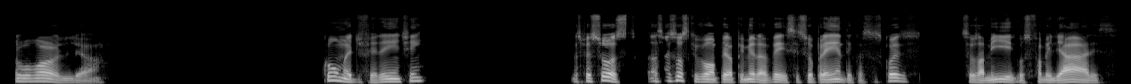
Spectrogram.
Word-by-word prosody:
Olha! 140 -10 -1 2.2
Como 180 -5 +2
é 120 - +3
diferente, 115 +7 -1
hein. 165 +1 -3 1.5
As - - -7
pessoas 150 - +2 0.2
as 145 -2 -6
pessoas 170 +1 -1
que 135 - -7
vão 120 -2 +4
pela 110 +2 +2
primeira 115 -3 +2
vez 100 +1 0
se - - -10
surpreendem 110 -2 +1
com - - -16
essas 105 +8 -13
coisas? 155 -4 -1 0.4
Seus - - -4
amigos, 105 -3 +1
familiares? 100 -2 +1
115 Hz, 115 wpm, -23 LUFS, 105-140 Hz, 2.2 s, vão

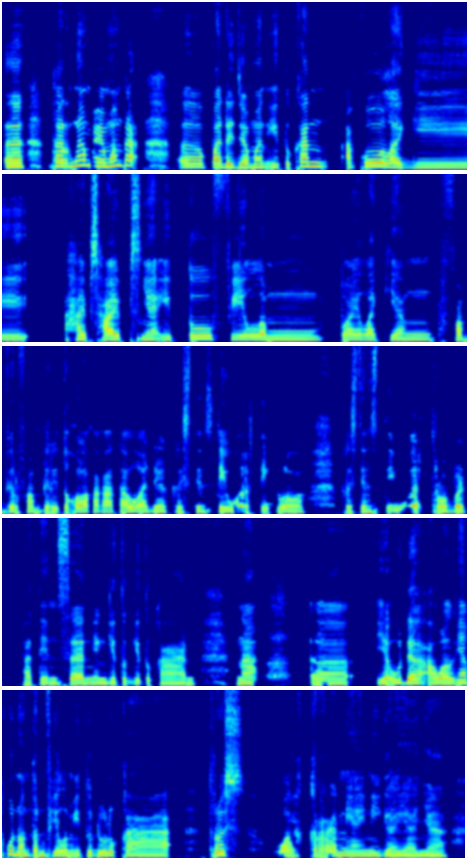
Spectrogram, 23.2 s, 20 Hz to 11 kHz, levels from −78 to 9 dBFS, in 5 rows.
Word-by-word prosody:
Eee, 245 +1 +8 0.3
karena 260 +4 +6 0.2
memang 270 +5 +5
Kak, 325 -2 +4 0.4
eee, 230 0 +1
pada 225 -2 +5
zaman 215 0 +2
itu 225 0 -4
kan 270 -1 +5 0.2
aku 250 0 +5
lagi 190 -2 -1 0.4
hypes-hypes-nya 195 -1 +1
itu 235 +4 0
film 190 -2 0 0.6
Twilight 185 -2 -1
yang 180 0 -2 0.2
vampir-vampir 190 +1 -2
itu - - 0
kalau 190 -2 +3
Kakak 180 0 -3
tahu 190 +3 +2
ada 175 -1 -2
Kristen 180 0 -7
Stewart 185 -1 -1
itu 205 +2 -8
loh. 180 -2 0 0.4
Kristen 180 0 -4
Stewart, 180 +2 -2
Robert 180 -3 +1 0.2
Pattinson, 180 +1 -1
yang 175 - -2
gitu-gitu 180 +3 -5
kan. 160 -2 -4 0.5
Nah, 180 -1 +3 0.6
eee, 190 -1 -1 0.3
ya 180 -1 +4
udah 225 -3 +4
awalnya 185 +5 +3
aku 275 - +5
nonton 200 -4 +3
film 190 -1 0
itu 195 -1 -3
dulu 195 +4 +2
Kak, 165 -4 -2 0.4
terus 225 +1 +2 0.3
wah 205 -1 +3 0.2
keren 195 +3 +1
ya 190 -1 +1
ini 185 +1 0
gayanya, 165 -1 -2
190 Hz, 130 wpm, -24 LUFS, 180-205 Hz, 0.6 s, Eee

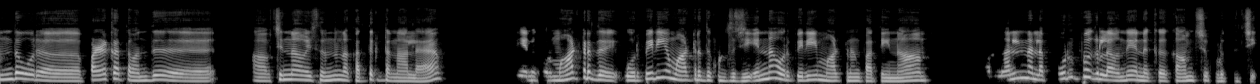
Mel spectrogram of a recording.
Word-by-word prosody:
அந்த 245 +4 +1
ஒரு 205 -4 0 0.5
பழக்கத்த 245 +3 +2
வந்து 195 +4 0 1.0
ஆ - - -4 0.2
சின்ன 225 0 +2
வயசுலருந்து 200 +1 0
நான் 195 - -3
கத்துக்கிட்டனால, 160 -3 -2 1.1
எனக்கு 190 -1 -3
ஒரு - - -3
மாற்றத்த 255 -3 +2 0.3
ஒரு 185 -1 -1
பெரிய 310 +4 +4
மாற்றத்த 200 -1 0
குடுத்துச்சு. 170 -1 -2
என்ன 250 +6 +3
ஒரு 200 - -2
பெரிய 200 +3 +4
மாற்றன்னு 170 -1 -2
பார்த்தீங்கன்னா, 155 +1 0 0.8
ஒரு 205 - -15
நல்ல 250 +7 +3
நல்ல 225 -6 +3
பொறுப்புகள 265 - +2
வந்து 210 +4 +2
எனக்கு 170 -1 0
காமிச்சு 185 +2 -1
குடுத்துச்சு. 150 -2 -8
195 Hz, 140 wpm, -22 LUFS, 170-225 Hz, 1.1 s, பெரிய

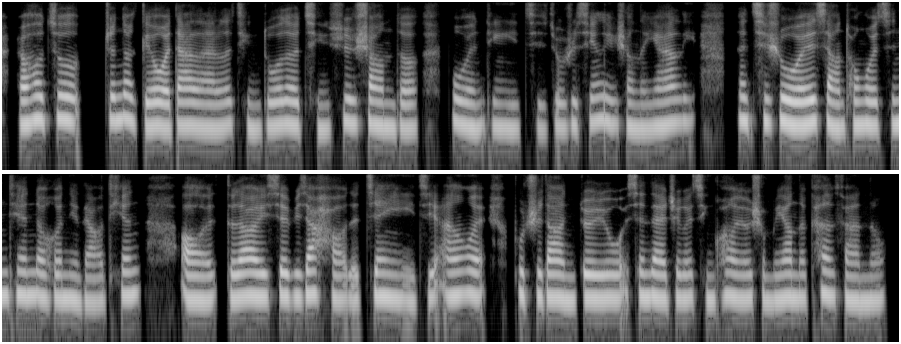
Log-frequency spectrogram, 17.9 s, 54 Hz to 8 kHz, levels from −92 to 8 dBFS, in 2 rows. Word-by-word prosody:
然 210 0 +5
后 240 0 +4
就 235 -1 +2 0.2
真 235 0 +1
的 245 -1 +2
给 200 -1 +1
我 195 -1 +5
带 200 +1 +2
来 190 -1 0
了， 200 +2 -2
挺 190 -3 -7
多 200 +1 0
的 205 -1 +2
情 185 -1 -7
绪 220 +3 -2
上 205 -2 +1
的 190 0 -2 0.3
不 225 - -1
稳 195 -1 0
定， 195 -1 -6
以 185 0 -4
及 185 -2 -12
就 195 +1 -6
是 200 0 -5
心 225 +4 -3
理 215 -2 -2
上 200 -2 -3
的 185 0 -3
压 200 +2 0
力。 225 +1 -7 0.4
那 235 -1 +1
其 225 0 -3
实 230 - 0
我 205 -2 +8
也 215 +2 +6
想 215 -4 +1
通 210 0 -1
过 205 -1 +3
今 210 +2 -3
天 215 0 0
的 205 -2 +1
和 200 +1 -2
你 195 -1 0
聊 180 0 -4
天， 220 +4 -3 0.4
呃， 190 -1 +2
得 200 - 0
到 210 0 +6
一 205 - +4
些 210 0 +1
比 205 0 -2
较 225 +1 +4
好 195 -3 -3
的 195 - -3
建 210 0 +1
议 195 -1 -2
以 180 - -4
及 205 +3 -5
安 215 +1 0
慰， 215 -2 +1 0.3
不 215 - -2
知 205 0 -3
道 205 -1 +4
你 185 0 -1
对 200 0 +3
于 195 - +2
我 200 +3 0
现 210 -1 -1
在 200 -2 +4
这 200 +1 -3
个 200 +1 -1
情 195 -1 -6
况， 205 +1 -2
有 195 0 -1
什 195 - -5
么 190 +1 -3
样 200 0 +2
的 200 0 -3
看 220 -2 -1
法 200 -3 -2
呢？ 185 +2 -2
205 Hz, 270 characters per minute, -21 LUFS, 195-215 Hz, 0.4 s, 我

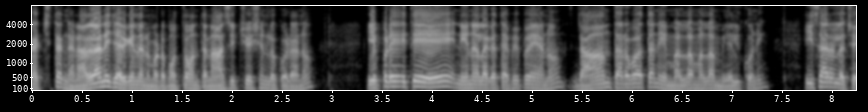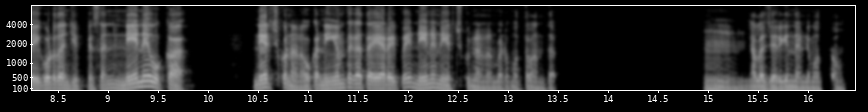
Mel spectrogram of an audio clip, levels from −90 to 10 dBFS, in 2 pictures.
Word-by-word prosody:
ఖచ్చితంగాను. - - 0
అలానే 170 +4 +9
జరిగింది 125 -1 +5
అన్నమాట, 105 0 -2
మొత్తం 115 +4 -3
అంతా, 115 0 -2
నా - - +5
సిట్యుయేషన్‌లో 130 -1 -3
కూడాను. 100 +5 -3 0.7
ఎప్పుడైతే 180 +2 +3 0.4
నేను 130 +1 +2
అలాగ 125 -1 +2
తప్పిపోయానో, 130 0 -2 0.3
దాని 145 +8 +1
తర్వాత 150 +2 0
నేను 125 -3 -2
మళ్ళా 120 +3 -2
మళ్ళా 120 0 -3
మేల్కొని. 115 +6 -8 0.5
ఈసారి 170 +1 +2
ఇలా - - +2
చేయకూడదు 125 +2 -1
అని 110 - -11
చెప్పేసి 115 +2 -10 0.2
నేనే 170 +7 +4
ఒక - - -6 0.9
నేర్చుకున్నాను. 115 -10 -1
ఒక 125 - -4
నియంతగా 140 +3 -3
తయారైపోయి, 125 +6 -1
నేనే 140 +4 -1
నేర్చుకున్నాను 105 -5 -9
అన్నమాట, 85 +3 -13
మొత్తం 95 +2 -14
అంతా. 80 - -16 1.5
హ్మ్. 95 -4 -12 0.2
అలా 95 - -4
జరిగిందండి 90 -2 -7
మొత్తం. 85 0 -18
125 Hz, 140 wpm, -22 LUFS, 105-140 Hz, 1.5 s, అలానే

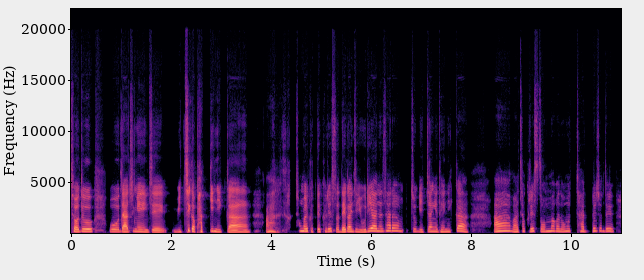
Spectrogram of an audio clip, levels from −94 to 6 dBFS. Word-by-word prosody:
저도 215 0 +4 0.3
뭐 200 -2 0
나중에 195 +2 +3
이제 165 0 -1
위치가 185 +8 +1
바뀌니까 175 -6 +1 0.3
'아 195 0 0
그거 - - -18
정말 240 -1 +3
그때 210 -2 -3
그랬어.' 215 -1 -3
내가 190 +4 +4
이제 205 -2 -3
요리하는 230 +7 +3
사람 265 -1 -1
쪽 215 -3 -9
입장이 205 +4 -3
되니까 195 +2 0 0.5
'아 245 +4 +4
맞아. 210 +2 -2
그랬어. 235 0 -3
엄마가 235 +1 -1
너무 225 +1 -3
잘해 225 -2 -4 0.2
줬는데 235 -2 -4
215 Hz, 315 characters per minute, -24 LUFS, 190-235 Hz, 0.5 s, 저도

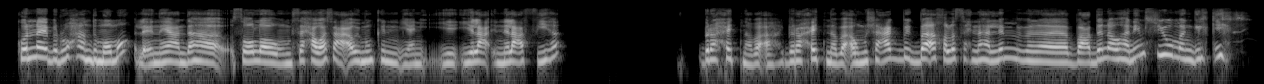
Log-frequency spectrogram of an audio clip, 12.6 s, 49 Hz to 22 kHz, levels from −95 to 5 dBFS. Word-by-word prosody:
كنُّا 330 +2 +5
بنروح 320 +6 -3
عند 290 -5 +2
ماما 255 0 +4
لإن 215 +4 -1
هي 255 - +2
عندها 250 -1 +1
صالة 255 -1 +3
ومساحة 230 +5 0
واسعة 245 -1 +2
أوي 260 - +1
ممكن 265 -3 -2
يعني 220 +4 -8
ي 225 0 -6
يلع 255 -1 +3
نلعب 245 +2 +2
فيها. 270 - -6 1.4
براحتنا 290 -5 -2
بقى، 225 -2 -3
براحتنا 265 -1 -1
بقى 225 +1 +1
ومش 255 +4 -2
عاجبِك 300 +2 -1
بقى، 315 +5 +4
خلاص 310 0 -2
احنا 285 -1 -3
هَنلِم 305 +2 -3 0.5
بعضنا 270 +7 +1
وهنمشي 360 +8 -1
وما 330 -3 -1
نجلكيش. 320 +5 -5
275 Hz, 145 wpm, -25 LUFS, 245-310 Hz, 1.4 s, كنُّا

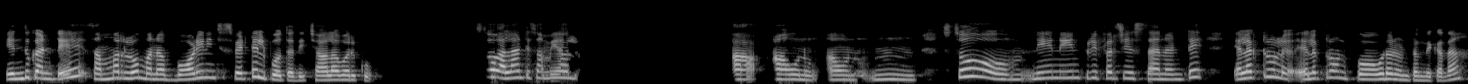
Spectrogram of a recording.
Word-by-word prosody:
ఎందుకంటే 265 -2 +3 0.3
సమ్మర్‌లో 280 +4 +3
మన 235 -2 +3 0.2
బాడీ 250 +6 +4
నుంచి 315 +1 -8
స్వెట్ 270 +2 +1
యేళ్ళిపోతది 210 - +1
చాలా 205 +1 +4
వరకు. 210 0 -3 1.2
సో, 345 - -4
అలాంటి 305 +2 +2
సమయాలు 150 -1 -2 1.6
ఆ! - - +5 0.4
అవును. 230 -2 0 0.2
అవును. 215 -1 -3
హ్మ్. 230 -1 -4 0.5
సో, 340 - +2 0.7
నేనేం 300 +2 -2
ప్రిఫర్ 290 -1 -3
చేస్తానంటే, 250 0 -2 0.5
ఎలక్‌ట్రోల్ 305 +2 +2 0.2
ఎలక్ట్రాన్ 285 +3 -2
పౌడర్ 240 +1 +3
ఉంటుంది 195 -3 -3
కదా? 210 +5 +1
250 Hz, 100 wpm, -23 LUFS, 220-295 Hz, 1.6 s, ఆ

